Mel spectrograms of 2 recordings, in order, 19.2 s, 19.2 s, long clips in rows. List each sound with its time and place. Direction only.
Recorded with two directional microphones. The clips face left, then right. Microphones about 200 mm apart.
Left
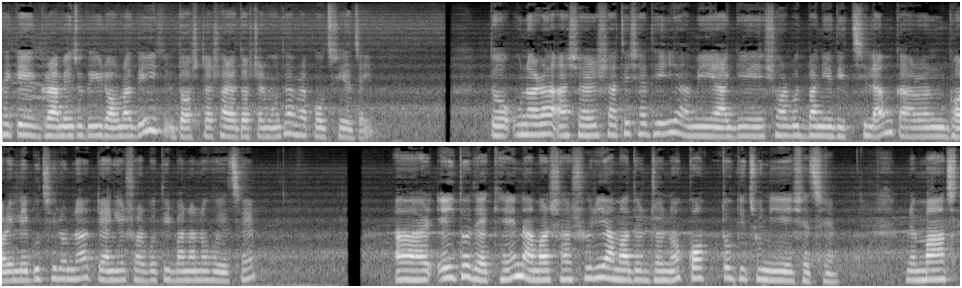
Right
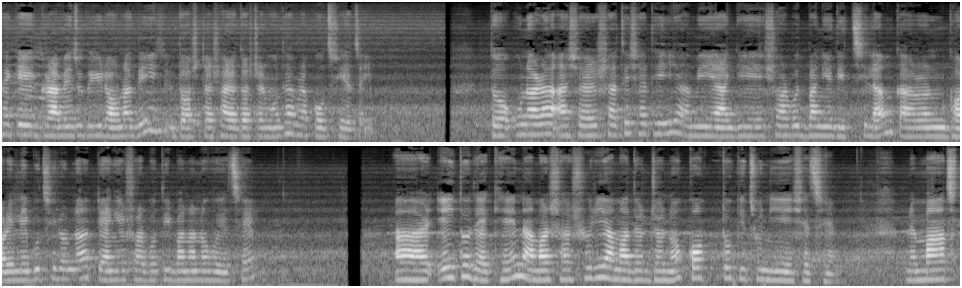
0.0 s a woman's voice: 35° left (ahead or behind)
4.8 s a woman's voice: 35° left (ahead or behind)
13.5 s a woman's voice: 40° left (ahead or behind)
